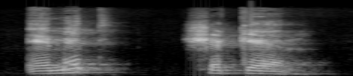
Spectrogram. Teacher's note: Veja que são utilizados o segol, o som de E aberto.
